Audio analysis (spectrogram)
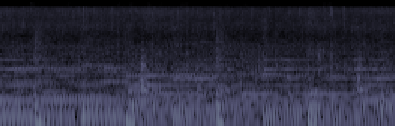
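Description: Garlic frying in a pan on medium-high heat, a dense close sizzle and crackle with a few soft stirring taps, steady and loud throughout.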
